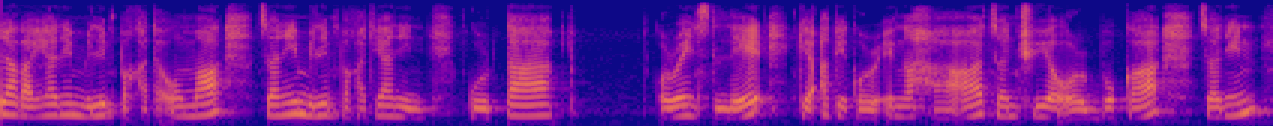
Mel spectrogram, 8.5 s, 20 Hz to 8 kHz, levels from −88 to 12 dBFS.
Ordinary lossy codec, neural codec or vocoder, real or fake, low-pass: none; none; real; 7.2 kHz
